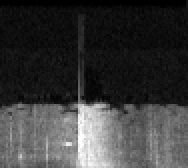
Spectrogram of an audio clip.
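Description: A classroom door is pulled shut quickly: one solid thud with a brief rattling burst, close and alone against a quiet background.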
